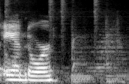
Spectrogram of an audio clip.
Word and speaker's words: Andor: Is that how you say it? Andor. It's Andor.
